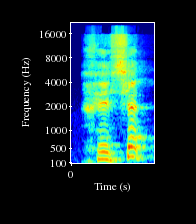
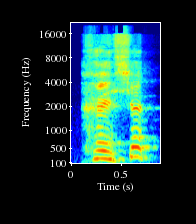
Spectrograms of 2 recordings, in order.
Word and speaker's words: חֶסֶד: Esta palabra es una palabra hebrea que se dice o se pronuncia Jes. Jes.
